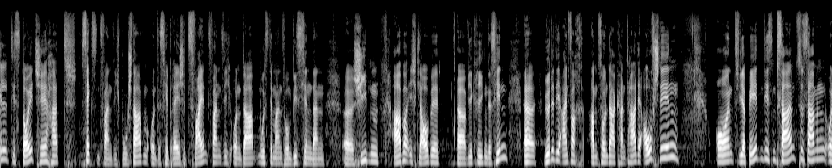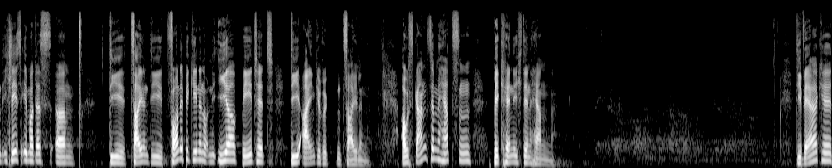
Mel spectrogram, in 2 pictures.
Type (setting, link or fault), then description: setting, large echoing room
